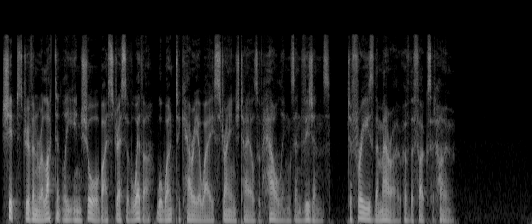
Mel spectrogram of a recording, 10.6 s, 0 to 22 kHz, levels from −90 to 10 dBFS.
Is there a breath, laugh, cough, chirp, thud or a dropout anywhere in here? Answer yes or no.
no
